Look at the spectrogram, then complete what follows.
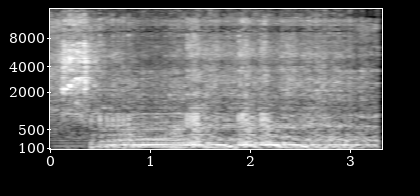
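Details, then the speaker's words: Honda Supra Fit motorcycle after starter motor service (worn brushes replaced, loose magnet fixed): engine catches after a short crank, settles into an even idle with smooth throttle blips; normal start and rev. "Oke, jadi dia normal ya, normal dan suaranya halus."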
